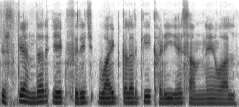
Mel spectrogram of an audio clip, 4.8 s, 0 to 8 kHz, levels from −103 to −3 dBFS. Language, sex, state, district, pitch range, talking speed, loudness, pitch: Hindi, male, Uttar Pradesh, Lucknow, 125-145 Hz, 140 wpm, -18 LUFS, 130 Hz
